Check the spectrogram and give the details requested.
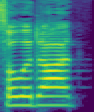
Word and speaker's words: Soledad: fact listening tour was soledad am i pronouncing that right soledad yeah soledad solida anything yeah you know people it's really well it's spanish so it's my full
